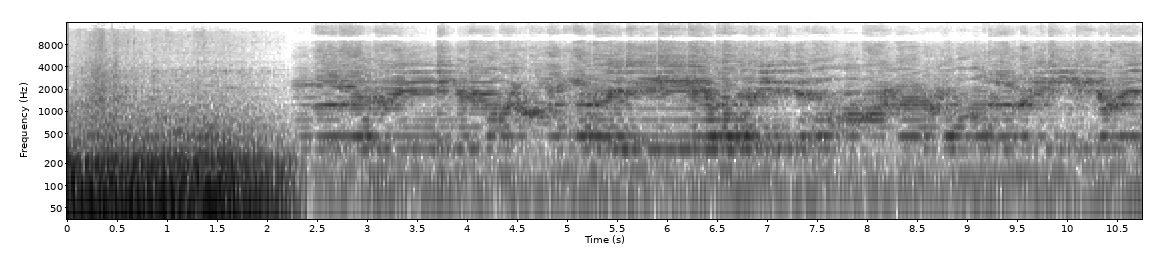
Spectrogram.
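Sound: car driving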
